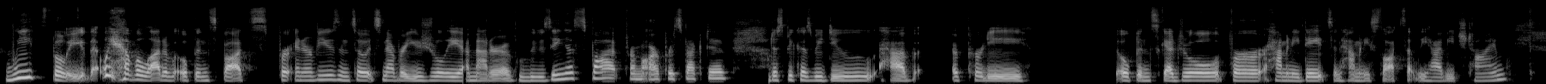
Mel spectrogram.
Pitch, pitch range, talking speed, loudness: 180 Hz, 130-195 Hz, 185 wpm, -25 LUFS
